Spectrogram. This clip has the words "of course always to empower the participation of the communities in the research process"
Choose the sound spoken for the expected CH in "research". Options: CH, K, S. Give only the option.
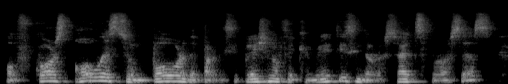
S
